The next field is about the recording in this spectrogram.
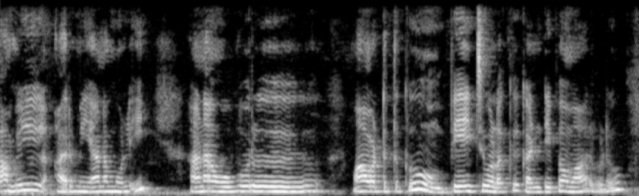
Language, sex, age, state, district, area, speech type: Tamil, female, 45-60, Tamil Nadu, Coimbatore, urban, spontaneous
